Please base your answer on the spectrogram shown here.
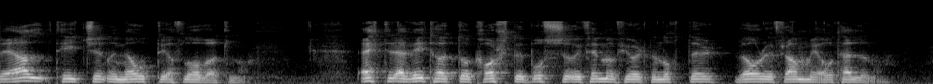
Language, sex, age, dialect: Faroese, male, 61+, Norðurstreymoy/Eysturoy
